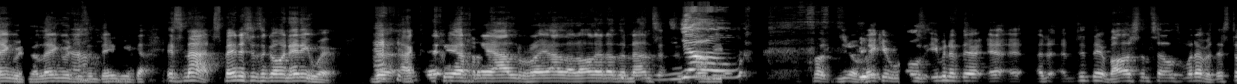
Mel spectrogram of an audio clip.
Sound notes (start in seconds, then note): 3.6 speaking Spanish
